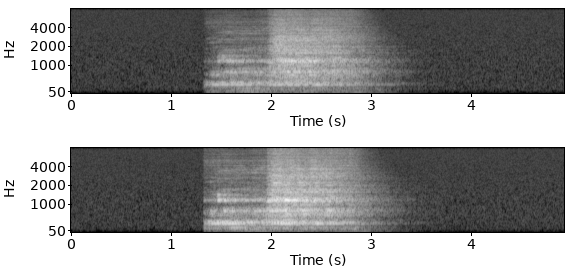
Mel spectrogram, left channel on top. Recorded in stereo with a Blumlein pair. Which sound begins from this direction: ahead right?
A toilet flushing, at 1.3 s.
